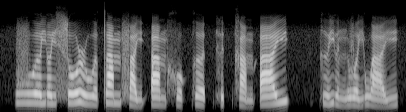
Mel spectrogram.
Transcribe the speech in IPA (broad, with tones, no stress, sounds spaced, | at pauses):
v u˧ ə̯ j ə˧ j s o˧˥ ɹ u˨˩ ə̯ t̪ a˧ m f a˨˩˨ j ʔ a˨˩ m x o˨˩˨ k əː˨˩ t̚ h ɨ˨˩ t̚ x a˨˩˨ m ʔ a˧˥ j | k ɨ˨˩˦ j ɨ˨˩˨ n v ə˨˩˦ j w a˨˩˦ j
